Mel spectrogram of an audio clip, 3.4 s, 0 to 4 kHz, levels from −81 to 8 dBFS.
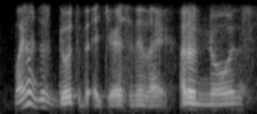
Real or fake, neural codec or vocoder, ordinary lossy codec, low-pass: real; none; Opus, 16 kbps; 3.6 kHz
